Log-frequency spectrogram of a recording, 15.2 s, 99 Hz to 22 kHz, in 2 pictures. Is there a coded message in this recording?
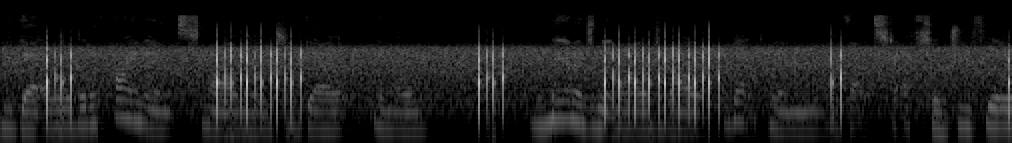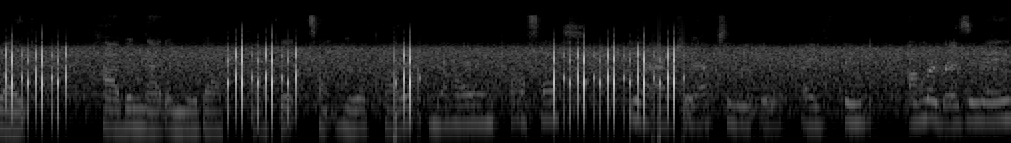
Yes: pulse dialling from 0.3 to 12.7 s, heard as clicks on a phone line, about 9 pulses a second, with speech in English. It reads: 2 6 2 8 1 5 5 2 9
